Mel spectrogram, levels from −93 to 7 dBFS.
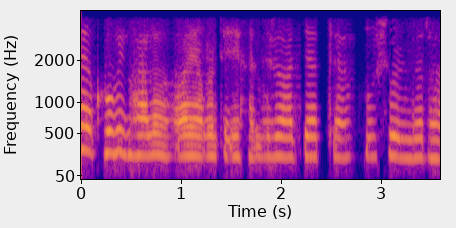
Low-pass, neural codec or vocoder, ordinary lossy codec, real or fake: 3.6 kHz; none; AAC, 24 kbps; real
